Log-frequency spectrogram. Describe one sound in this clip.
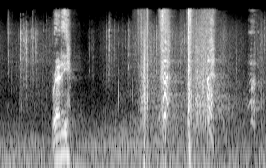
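A woman grunts with effort.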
